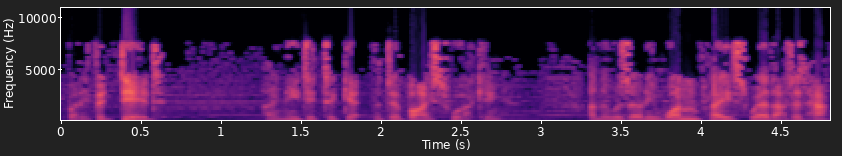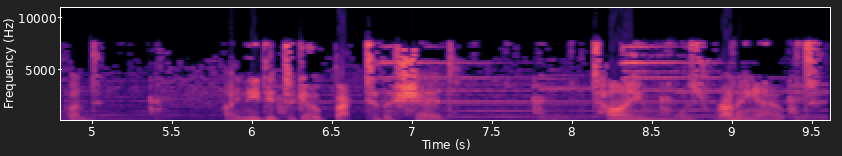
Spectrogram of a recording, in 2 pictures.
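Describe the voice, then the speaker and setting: A man's voice: lowish voice, moderate pace, highs cut off, music in the background, lightly acted. An actor playing a frantic, paranoid son who earnestly believes he must save the Earth, in a radio comedy drama. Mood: earnest, urgent. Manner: earnest, conspiratorial, self-deprecating. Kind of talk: radio comedy drama, first-person narration and dialogue.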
